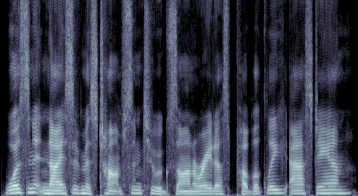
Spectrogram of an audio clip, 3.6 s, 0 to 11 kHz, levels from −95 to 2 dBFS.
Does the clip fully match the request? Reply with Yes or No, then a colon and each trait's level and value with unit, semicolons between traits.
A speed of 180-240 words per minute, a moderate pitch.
Yes: average, 200 wpm; medium, 170 Hz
